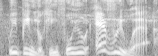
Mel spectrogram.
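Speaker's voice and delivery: professor voice. A narrator's reading. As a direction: hurry the words out as the professor. Professor voice continues.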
